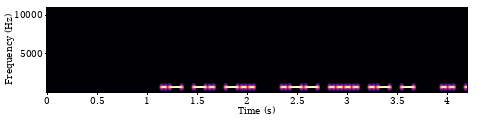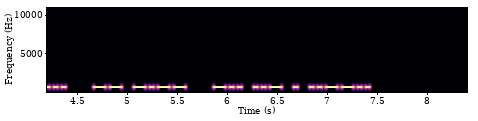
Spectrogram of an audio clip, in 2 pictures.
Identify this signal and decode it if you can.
Morse code, heard as a keyed tone, about 30 wpm, 700 Hz. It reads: AND WHAT IS MY DUE?
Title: Sentences from Top 1000 Words - Review Part 6 - 30wpm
